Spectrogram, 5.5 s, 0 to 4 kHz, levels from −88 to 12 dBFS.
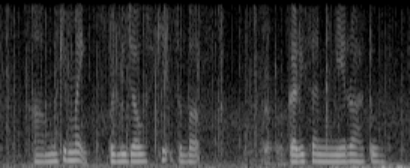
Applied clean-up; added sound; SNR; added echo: none; Drip; 10 dB; none.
